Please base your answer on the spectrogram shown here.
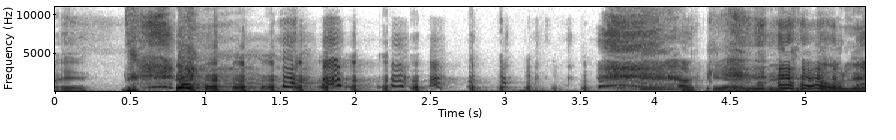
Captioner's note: laughter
